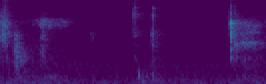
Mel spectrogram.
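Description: Two quick, light clicks about a second in, a sixth of a second apart, as a presentation slide is advanced on a computer.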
